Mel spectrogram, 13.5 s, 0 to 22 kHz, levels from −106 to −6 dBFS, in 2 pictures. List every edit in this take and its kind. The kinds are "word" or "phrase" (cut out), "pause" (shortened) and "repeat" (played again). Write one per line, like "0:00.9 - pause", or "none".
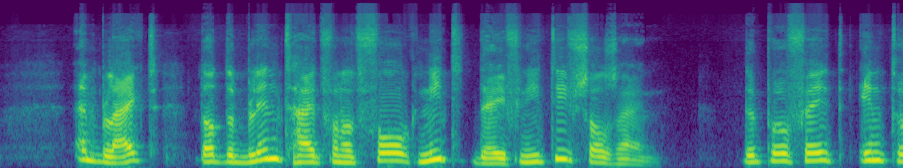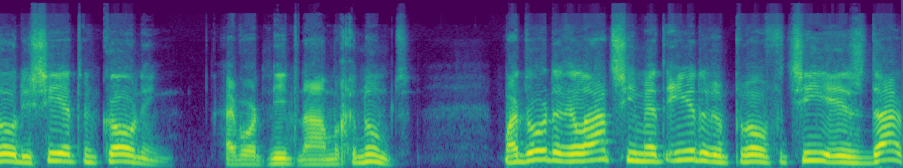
0:09.0 - word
